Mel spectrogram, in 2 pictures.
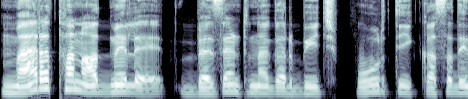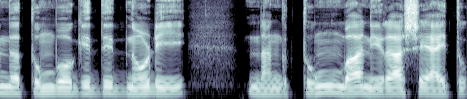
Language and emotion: Kannada, sad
